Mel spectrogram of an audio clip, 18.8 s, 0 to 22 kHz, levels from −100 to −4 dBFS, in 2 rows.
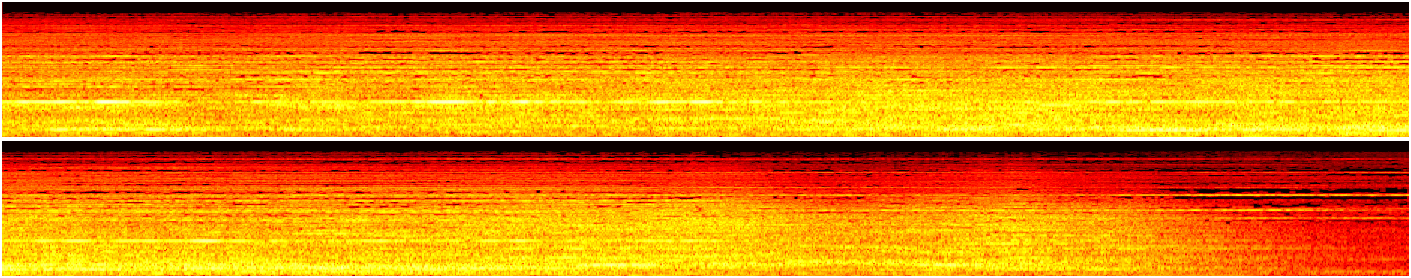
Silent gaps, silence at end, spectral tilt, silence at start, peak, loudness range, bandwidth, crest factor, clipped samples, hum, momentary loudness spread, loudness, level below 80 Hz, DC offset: none; 0 s; -4 dB/octave; 0 s; -2 dBFS; 5 LU; 15 kHz; 16 dB; under 0.1%; none; 8 LU; -17 LUFS; -40 dBFS; under 0.1%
